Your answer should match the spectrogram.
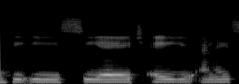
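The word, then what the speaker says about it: De Chaunac: Deshanac, so Dechaunac. Yeah, that's That. the okay. I was So, pronouncing it totally.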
